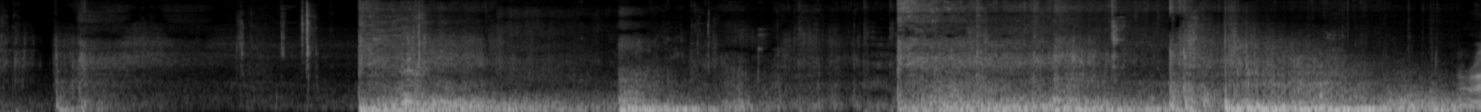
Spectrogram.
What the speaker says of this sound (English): well-placed nade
